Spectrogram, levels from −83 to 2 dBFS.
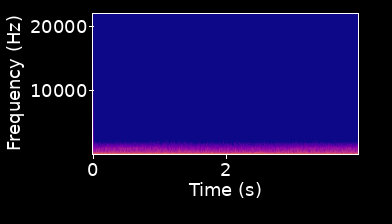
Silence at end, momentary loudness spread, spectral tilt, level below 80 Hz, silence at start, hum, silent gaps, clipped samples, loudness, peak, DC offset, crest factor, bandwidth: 0 s; 3 LU; -11 dB/octave; -28 dBFS; 0 s; none; none; under 0.1%; -39 LUFS; -18 dBFS; under 0.1%; 6 dB; 1.5 kHz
